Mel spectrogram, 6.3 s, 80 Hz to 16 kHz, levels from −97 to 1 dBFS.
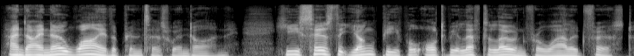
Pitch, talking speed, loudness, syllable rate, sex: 130 Hz, 220 wpm, -17 LUFS, 4.8 syllables/s, male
